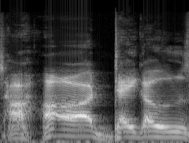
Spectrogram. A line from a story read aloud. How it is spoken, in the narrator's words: he bellowed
